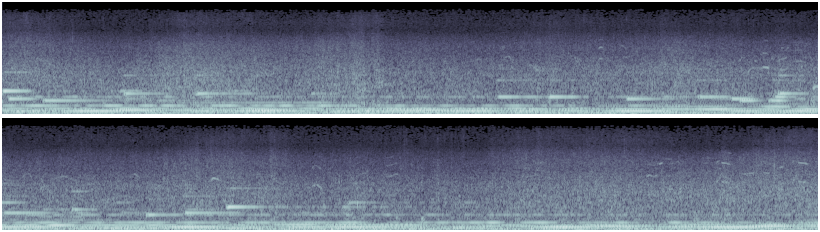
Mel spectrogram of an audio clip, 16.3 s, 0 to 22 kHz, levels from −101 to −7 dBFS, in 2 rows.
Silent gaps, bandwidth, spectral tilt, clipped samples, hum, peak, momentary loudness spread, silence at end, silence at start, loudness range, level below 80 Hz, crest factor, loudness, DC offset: none; 15 kHz; -7.5 dB/octave; under 0.1%; none; -12 dBFS; 4 LU; 0 s; 0 s; 2 LU; -34 dBFS; 14 dB; -28 LUFS; under 0.1%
